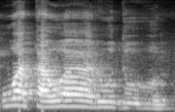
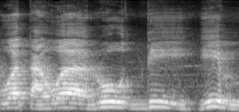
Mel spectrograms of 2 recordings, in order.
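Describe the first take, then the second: First: The word ends with the sounds -duhum. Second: The word ends with the sounds -dihim. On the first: The speaker calls it wrong. "Ini keliru" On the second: The speaker calls it right. "dibaca khofat"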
